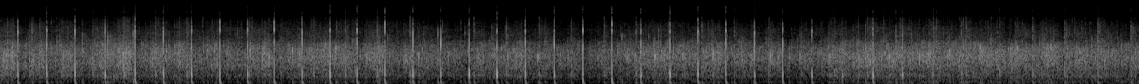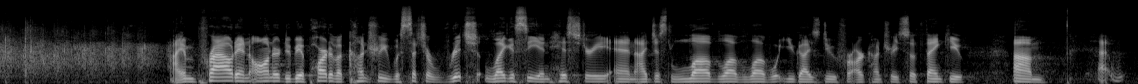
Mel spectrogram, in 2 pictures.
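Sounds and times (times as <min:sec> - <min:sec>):
large audience applause: 0:00.0 - 0:13.1
speech: 0:13.2 - 0:22.7.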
